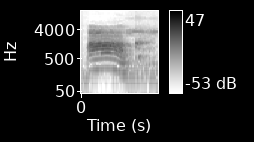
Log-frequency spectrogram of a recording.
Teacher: ध्वनि नाक और मुंह दोनों से निकल रही इसलिए चंद्र बिंदी का प्रयोग यानी कि अनुनासिक का प्रयोग होगा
